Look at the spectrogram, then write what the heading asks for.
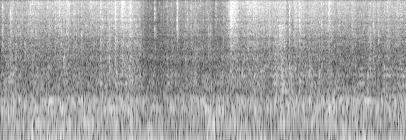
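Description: A moving train heard from inside the carriage: a steady, loud low rumble of the wheels running on the rails.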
